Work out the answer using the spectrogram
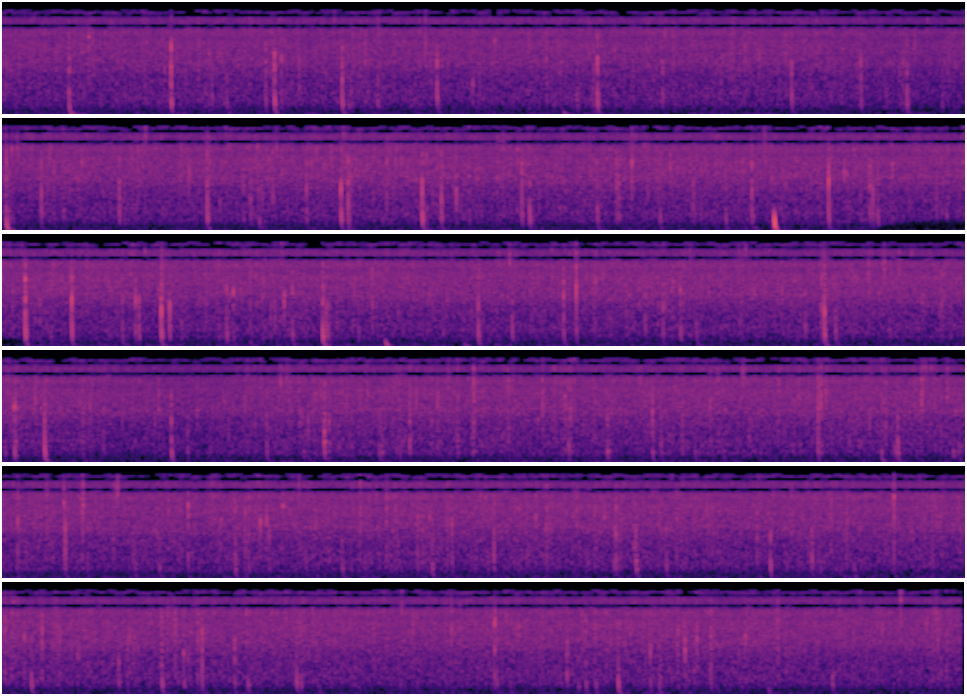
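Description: Steady rain falling, with many individual drops ticking sharply close by among the even hiss of the rain.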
